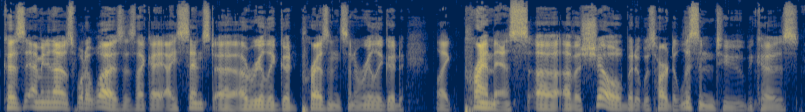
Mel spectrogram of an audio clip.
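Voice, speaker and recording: Man, mid-range voice, close dry recording, casual podcast host, effusive, halting repeated phrases. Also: mid-range voice, dry recording. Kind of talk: casual chat.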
